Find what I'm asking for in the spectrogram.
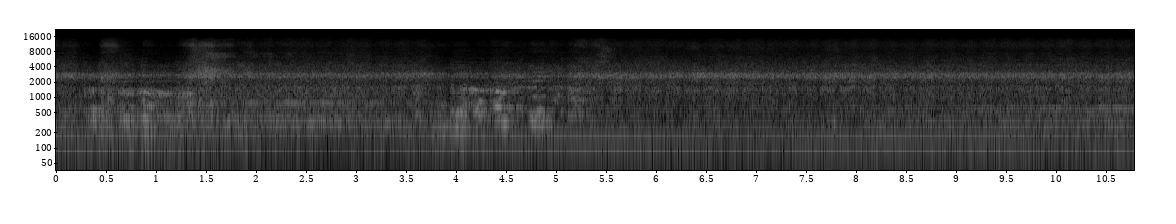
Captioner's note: radio noise from the spirit box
